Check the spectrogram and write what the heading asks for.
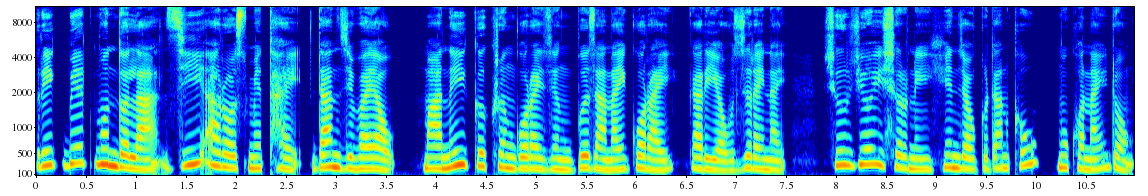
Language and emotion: Bodo, neutral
